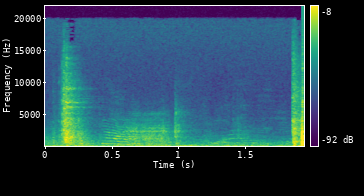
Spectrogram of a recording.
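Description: A door at the other end of a long hallway in a five-story building opens with a short creaking sweep and later bumps shut, the sounds faint and distant, with a soft low murmur of voices underneath.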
